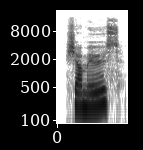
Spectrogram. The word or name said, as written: charmeuse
